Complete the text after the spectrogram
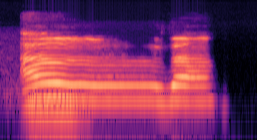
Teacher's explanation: Kalau ada bunyi N tu salah lah. Sebab lidah kita kat bawah je.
